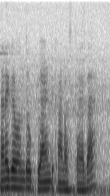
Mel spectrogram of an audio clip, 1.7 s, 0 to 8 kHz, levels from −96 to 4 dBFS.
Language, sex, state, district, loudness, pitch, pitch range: Kannada, male, Karnataka, Bangalore, -15 LUFS, 115 Hz, 105-130 Hz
